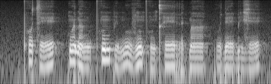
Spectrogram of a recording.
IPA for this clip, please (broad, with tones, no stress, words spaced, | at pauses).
pʰo˦t͡se˨˦ | kʷã˦ɗã˨ŋʊ˨ pʰũ˦mpi˨muː˦˨vũ˦ pʰũ˨kʰeː˦rɛ˨k͡pã˦ | kʷi˨ɗeː˨ɓi˨ɣe˨˦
